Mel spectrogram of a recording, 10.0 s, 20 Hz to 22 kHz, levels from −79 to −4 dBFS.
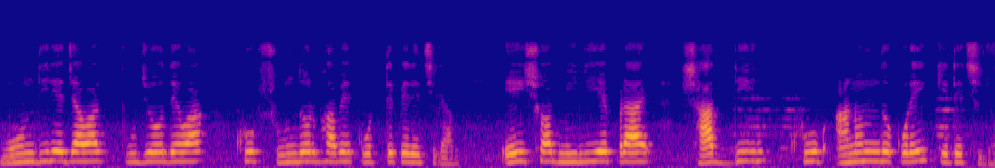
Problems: constant background noise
